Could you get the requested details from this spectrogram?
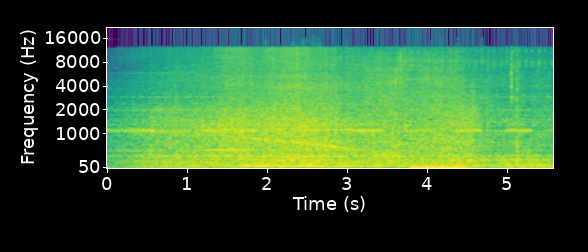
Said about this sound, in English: She stops scrubbing and senses a car driving up the road.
